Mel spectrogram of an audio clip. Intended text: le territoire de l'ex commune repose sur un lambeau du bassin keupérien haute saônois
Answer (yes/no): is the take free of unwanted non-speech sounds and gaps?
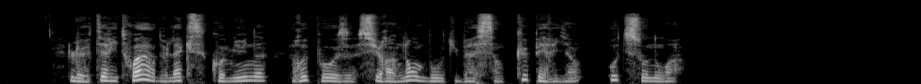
yes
